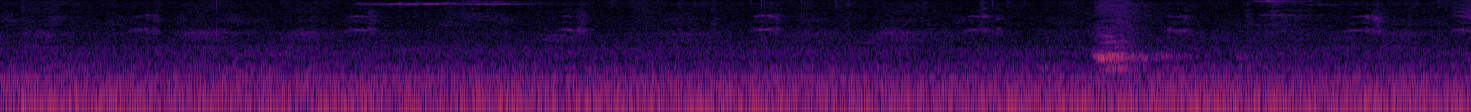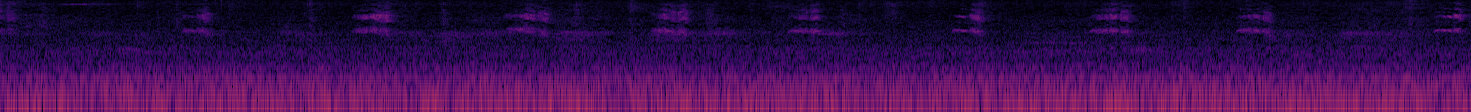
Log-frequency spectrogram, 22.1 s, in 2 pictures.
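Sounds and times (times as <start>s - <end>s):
bird calling: 8.2s - 11.2s.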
